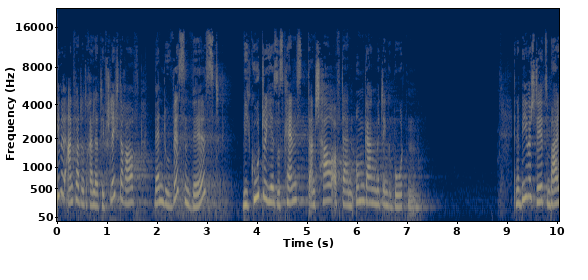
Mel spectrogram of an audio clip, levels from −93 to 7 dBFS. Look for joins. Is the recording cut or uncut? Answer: uncut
